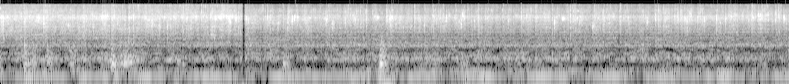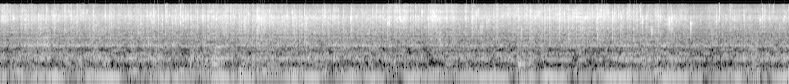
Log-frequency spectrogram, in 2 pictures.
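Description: Dhokla cubes shallow-frying in hot oil with mustard seeds: a steady sizzling hiss, with a few faint clicks as the pieces are moved in the pan.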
